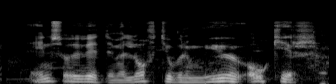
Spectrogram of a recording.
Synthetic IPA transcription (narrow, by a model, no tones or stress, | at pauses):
ejnsɔɣvɪðvɪːt̪ʏmɛðlɔft̪ʰjupɛɾʏmjœːɣo̰ːwcʰɪɾ̥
